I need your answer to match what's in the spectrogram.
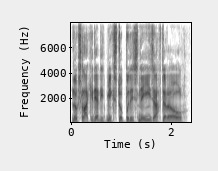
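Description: A man's voice: medium pitch, fairly quick, dry recording, studio quality, voice pushed up, natural voice. A man voicing a tiny, cocky male gnome rat catcher, breezy and matter-of-fact. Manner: cheerful, matter-of-fact, laconic.

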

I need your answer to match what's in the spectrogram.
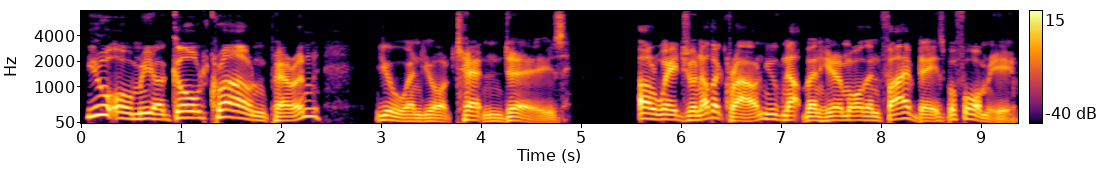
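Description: A man voicing a huge, gentle, excitable male Ogier in an audiobook, with a rumbling, earnest delivery and lively swings in pitch. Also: a little slow, no echo. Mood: boastful. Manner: earnest, flustered. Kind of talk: audiobook character voice.

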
